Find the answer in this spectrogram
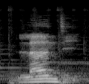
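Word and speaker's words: lundi: here's the good news the days have no silent letters in french and they are always lowercase so they're easy to say and they're easy to spell listen closely landi mardi mercedes fun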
